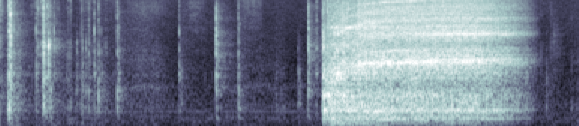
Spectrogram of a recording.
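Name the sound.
blender pulsing peach mixture for sherbet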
